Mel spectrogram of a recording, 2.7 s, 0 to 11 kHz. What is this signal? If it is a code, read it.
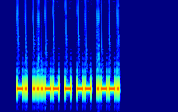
Morse code, heard as a keyed tone, about 40 wpm, 700 Hz. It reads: N3TMP
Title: USA Call Signs - 5 Characters - Repeated 2x - 40wpm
